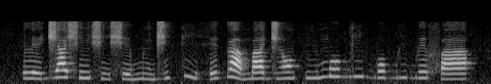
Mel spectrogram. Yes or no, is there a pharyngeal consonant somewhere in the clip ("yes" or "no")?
no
